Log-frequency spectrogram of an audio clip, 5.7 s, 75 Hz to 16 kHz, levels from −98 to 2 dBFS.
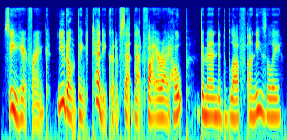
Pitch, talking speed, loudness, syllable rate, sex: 195 Hz, 180 wpm, -20 LUFS, 4.6 syllables/s, female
